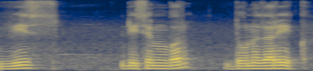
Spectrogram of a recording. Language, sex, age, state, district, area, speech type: Marathi, male, 30-45, Maharashtra, Amravati, urban, spontaneous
